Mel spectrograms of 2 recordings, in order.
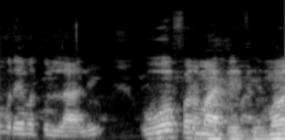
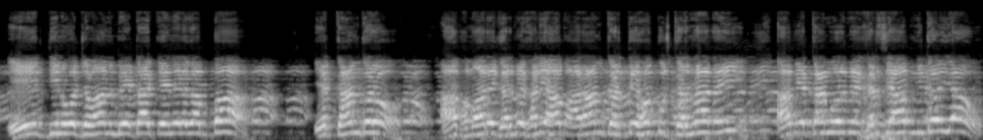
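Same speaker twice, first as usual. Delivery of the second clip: high, loud storytelling sermon; preacher voicing the harsh son; fiery preaching; 11 semitones higher, 4 dB louder than usual. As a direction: preach it out with rising fervour. Preaching the story at full force.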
